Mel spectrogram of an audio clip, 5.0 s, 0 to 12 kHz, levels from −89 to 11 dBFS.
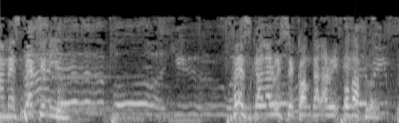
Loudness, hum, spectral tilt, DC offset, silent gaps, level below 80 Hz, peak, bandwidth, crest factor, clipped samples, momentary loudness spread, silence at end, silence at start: -14 LUFS; none; -5 dB/octave; under 0.1%; none; -34 dBFS; 0 dBFS; 7.6 kHz; 14 dB; under 0.1%; 14 LU; 0 s; 0 s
